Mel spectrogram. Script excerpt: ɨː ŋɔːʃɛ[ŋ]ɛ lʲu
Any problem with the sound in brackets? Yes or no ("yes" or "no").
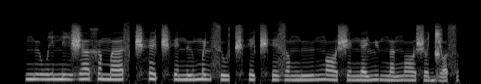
no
